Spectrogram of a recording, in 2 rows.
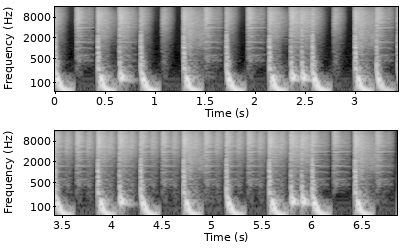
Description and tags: Dance drum loop
drums from my WIP made using FL Studio
140, 140-bpm, beat, dance, drum, drum-loop, loop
